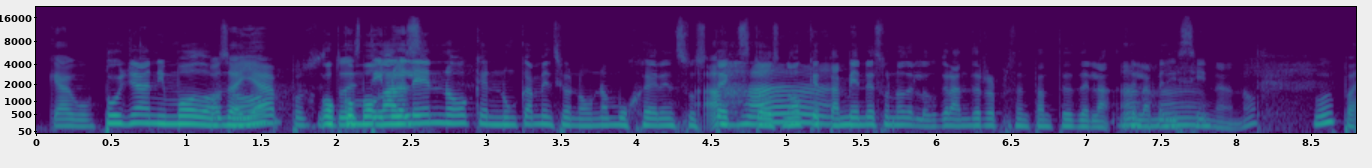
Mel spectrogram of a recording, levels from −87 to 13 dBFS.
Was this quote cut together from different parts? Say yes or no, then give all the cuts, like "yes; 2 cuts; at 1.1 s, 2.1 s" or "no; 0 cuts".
no; 0 cuts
